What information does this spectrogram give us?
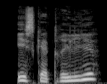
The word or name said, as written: eskadrille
